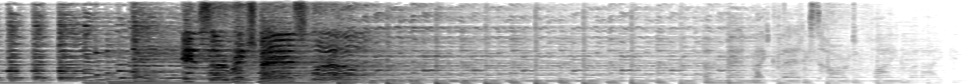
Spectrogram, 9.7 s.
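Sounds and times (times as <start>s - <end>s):
DJ intro outro music: 0.0s - 7.2s.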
